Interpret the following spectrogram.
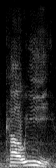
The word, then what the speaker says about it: Kouwee: It's pronounced Kouwee.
